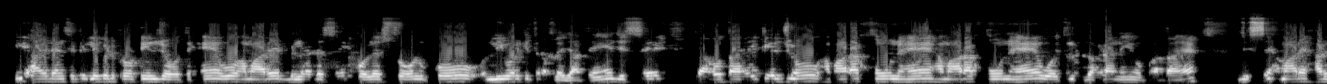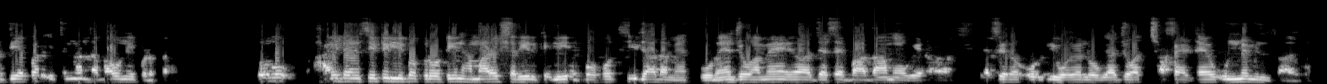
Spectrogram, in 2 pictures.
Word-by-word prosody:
कि 280 - +2
high 130 0 +1
density 130 +1 -3
lipid 135 0 +2
protein 130 0 +2
जो 125 -1 +4
होते 120 +1 -3
हैं, 135 +1 +2
वो 130 0 +2
हमारे 120 +2 +3
ब्लड 120 0 +1
से 135 - -11
कोलेस्ट्रॉल 125 +1 +1 0.2
को 140 +1 +1
लीवर 130 +3 +4
की 135 +1 -8
तरफ़ - - -3
ले 105 - +3
जाते 100 +1 0
हैं, 130 +4 +1
जिससे 130 +1 -1
क्या 125 -2 -3
होता 120 0 +2
है 130 +1 -6
कि 140 -1 +1
जो 135 -1 +3 0.2
हमारा 125 +1 +1 0.2
खून 130 0 +2
है 135 +2 +2
हमारा 120 +1 +2
खून 125 -1 -1
है 125 +3 +2
वो 130 -2 +3
इतना 255 - -6 0.2
गाढ़ा 115 +2 -1
नहीं 115 0 -6
हो 110 - -5
पाता 105 0 +1
है, - - +1 0.5
जिससे 140 - +1
हमारे 125 +1 0
हड्डियों 130 +2 +2
पर 140 - -2
इतना 270 0 -2
दबाव 125 0 +1
नहीं 120 -1 -3
पड़ता - - -6
है, - - -30 0.8
तो 450 +1 +2 0.4
हाई 150 - +1
डेंसिटी 145 +1 +1
लिपोप्रोटीन 140 -1 +2
हमारे 125 +1 +2
शरीर 125 +1 +2
के - - -5
लिए 120 +2 +1
बहुत 125 +3 -3
ही - - +2
ज़्यादा 120 -1 +1
महत्वपूर्ण 105 0 -2
हैं, 115 +1 +1
जो 120 +1 +2
हमें 120 +1 -1
अ, 115 -1 +4
जैसे 115 +1 +2
बादाम 110 +1 +1
हो 105 0 -2
गया 105 0 -1 0.6
या - - +2
फ़िर 120 0 +1
ऑलिव 115 -1 0
ऑइल 115 0 -1
हो 110 -1 +2
गया, 110 +1 +2
जो 110 - 0
अच्छा 115 0 -1
फ़ैट 110 -1 -2
है, 115 0 +4
उनमें 125 +2 +3
मिलता 110 -5 -3
है - - -7
वो - - -29
125 Hz, 185 wpm, -12 LUFS, 115-130 Hz, 0.8 s, जो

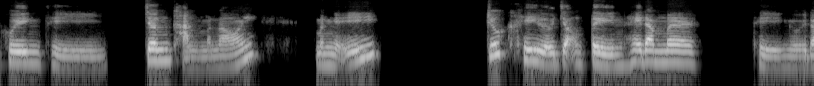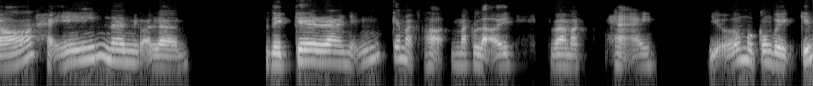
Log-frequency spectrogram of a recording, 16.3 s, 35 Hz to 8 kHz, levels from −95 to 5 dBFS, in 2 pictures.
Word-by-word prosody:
khuyên 155 -1 +2
thì 110 -4 -8 0.5
chân 175 0 +4
thành 110 +1 -4
mà 110 - -11
nói 120 - -3 0.6
mình 135 -1 -4
nghĩ 170 - 0 1.1
trước 245 +3 +4 0.2
khi 180 - +4
lựa 140 -4 +4
chọn 150 - +2
tiền 130 -2 +3
hay 165 +5 +1
đam 165 -1 +5
mê 155 -1 +4 0.6
thì 115 -3 -4
người 115 0 -7
đó 125 +4 +2
hãy 170 +8 -1
nên, 165 -5 +1
gọi - - -2
là, 120 -2 +2 0.9
liệt 135 0 +1
kê 175 - +6
ra 160 -1 +5
những 165 - -9
cái 205 -2 -2
mặt - - -4
h - - -12 0.2
mặt 135 0 -6
lợi 135 -1 +2 0.4
và 130 0 +3
mặt 120 -1 -4 0.2
hại 130 +2 -5 0.6
giữa - - -2
một 180 -2 -1
công 160 0 +2
việc 135 -3 +3
kiếm 340 - +4
145 Hz, 150 wpm, -26 LUFS, 125-165 Hz, 1.1 s, kê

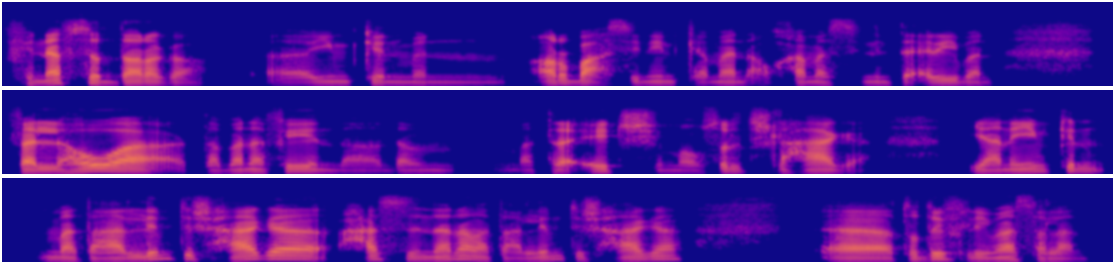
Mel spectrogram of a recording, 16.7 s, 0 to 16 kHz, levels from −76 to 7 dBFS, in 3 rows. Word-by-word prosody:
في - - -11
نَفس - - +5
الدرجة 110 +1 +2 0.3
آآ، 90 0 -10
يمكن 110 +2 -5
من 100 0 -11 0.6
4 - - +4
سنين 110 +2 -9
كمان 100 +2 -6
أو - - -11
5 100 -1 -6
سنين 100 -1 -16
تقريبًا. 100 -2 -4 0.6
فاللي 105 0 +5
هو 130 0 +5
طَب - - -9
أنا 110 +1 -2
فين 115 -3 -3
ده، 90 +1 -13 0.4
ما - - -18
اتّرقيتش، 125 0 0
ما 90 -1 -12
وصَلتش 100 +6 -5
لحاجة 105 -1 +1 0.5
يعني 105 +5 +1
يمكن 125 0 -4 0.2
ما 115 -2 -1
اتعلّمتش 115 +10 -1
حاجة 145 0 +5
حاسس 135 0 -2
إن 120 -2 -5
أنا 135 +4 +2
ما - - +1
اتعلّمتش 115 +7 -7
حاجة 140 +7 -2 0.7
آآ 100 -1 +3
تضيف 120 +3 -4
لي 100 -1 -4
مثلًا. 105 -6 -4
110 Hz, 140 wpm, -28 LUFS, 100-125 Hz, 0.7 s, نَفس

